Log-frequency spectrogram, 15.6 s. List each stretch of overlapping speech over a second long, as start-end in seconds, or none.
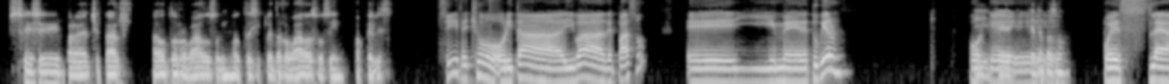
12.9-14.2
